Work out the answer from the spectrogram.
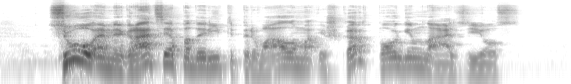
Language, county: Lithuanian, Panevėžys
